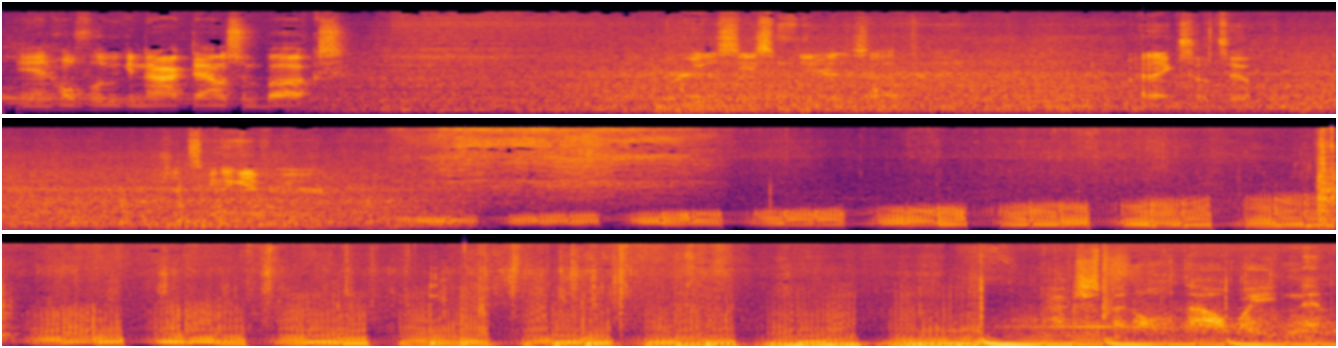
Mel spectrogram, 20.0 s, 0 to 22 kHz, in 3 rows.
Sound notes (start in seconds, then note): 8.8 fast upbeat music; 12.9 footsteps pattering; 13.2 door bangs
